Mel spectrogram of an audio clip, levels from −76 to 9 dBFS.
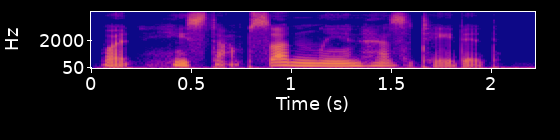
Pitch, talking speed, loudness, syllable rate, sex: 160 Hz, 160 wpm, -20 LUFS, 6.1 syllables/s, female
